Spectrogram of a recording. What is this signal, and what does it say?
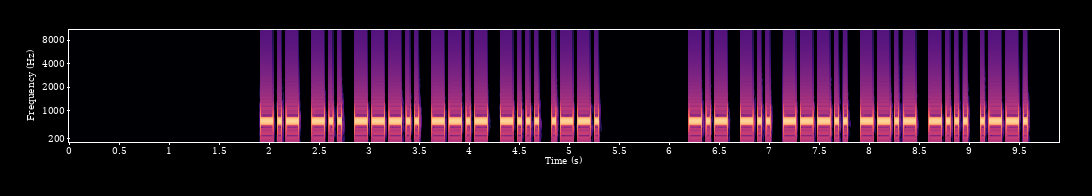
Morse code, heard as a keyed tone, about 28 wpm, 700 Hz. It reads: KD8QBP KD8QBP
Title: USA Call Signs - 6 Characters - Repeated 3x - 28wpm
